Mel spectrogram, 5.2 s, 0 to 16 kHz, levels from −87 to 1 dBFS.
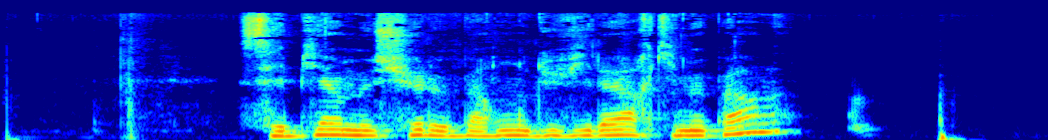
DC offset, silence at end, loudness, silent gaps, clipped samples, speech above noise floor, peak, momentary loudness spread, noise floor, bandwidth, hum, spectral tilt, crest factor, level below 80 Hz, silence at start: under 0.1%; 0.45 s; -24 LUFS; none; under 0.1%; 42 dB; -8 dBFS; 16 LU; -65 dBFS; 11.5 kHz; none; -5.5 dB/octave; 18 dB; -50 dBFS; 0.65 s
